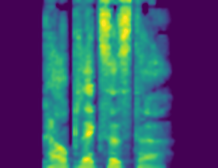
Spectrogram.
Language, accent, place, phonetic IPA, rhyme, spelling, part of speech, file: German, Germany, Berlin, [pɛʁˈplɛksəstɐ], -ɛksəstɐ, perplexester, adjective, De-perplexester.ogg
- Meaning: inflection of perplex: 1. strong/mixed nominative masculine singular superlative degree 2. strong genitive/dative feminine singular superlative degree 3. strong genitive plural superlative degree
